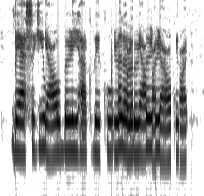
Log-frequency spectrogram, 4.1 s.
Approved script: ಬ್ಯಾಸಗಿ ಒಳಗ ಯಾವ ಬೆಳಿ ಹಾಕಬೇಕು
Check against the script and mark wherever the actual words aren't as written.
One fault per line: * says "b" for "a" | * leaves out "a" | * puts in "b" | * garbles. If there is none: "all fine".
* leaves out "ಒಳಗ"
* garbles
